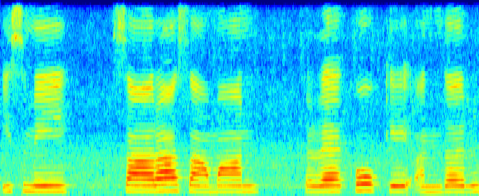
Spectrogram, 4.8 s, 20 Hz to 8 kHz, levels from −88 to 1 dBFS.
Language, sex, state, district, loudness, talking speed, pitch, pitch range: Hindi, female, Haryana, Jhajjar, -17 LUFS, 75 wpm, 245 Hz, 240-255 Hz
